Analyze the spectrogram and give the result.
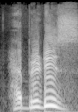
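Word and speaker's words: Hebrides: आ गया यहां पर हैब्रिडीज इसका उच्चारण देखना मैं देख रहा हूं कई लोग गलत बोलते हैं इसको इसका उच्चारण है हेब्रिडीज हेब्रिडीज सीज हेब्रिडीज ये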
